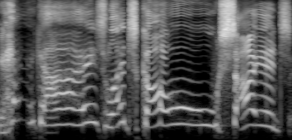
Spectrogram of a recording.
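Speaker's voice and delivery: high scream with drawn-out "go". Joking about how teachers shouldn't act: imitating a screaming YouTuber. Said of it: "a flailing YouTuber screaming at everybody".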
